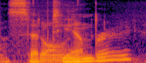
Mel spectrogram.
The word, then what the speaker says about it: septiembre: Septiembre? – Yeah.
